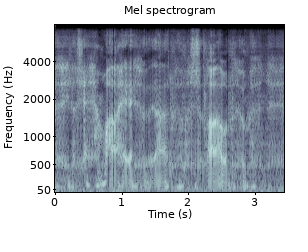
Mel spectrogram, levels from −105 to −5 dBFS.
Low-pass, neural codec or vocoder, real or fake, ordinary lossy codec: 7.2 kHz; autoencoder, 22.05 kHz, a latent of 192 numbers a frame, VITS, trained on many speakers; fake; none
